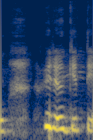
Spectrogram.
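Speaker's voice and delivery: plain reading voice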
